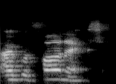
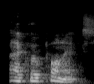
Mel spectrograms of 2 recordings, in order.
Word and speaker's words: aquaponics: And also what you say, Lee, about food being the same, that's a question I always ask about agroponics. Am I saying it correctly? Aquaponics.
